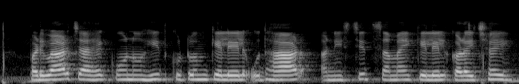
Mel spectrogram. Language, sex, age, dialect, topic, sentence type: Magahi, male, 25-30, Western, banking, statement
